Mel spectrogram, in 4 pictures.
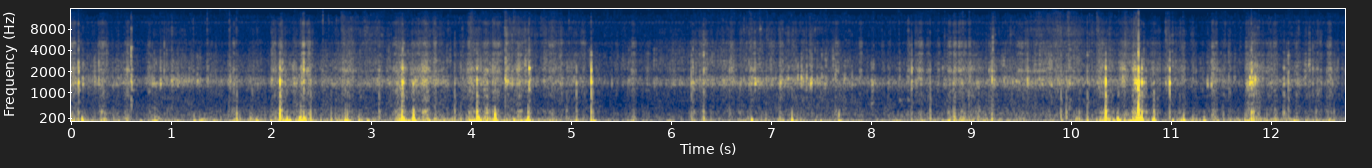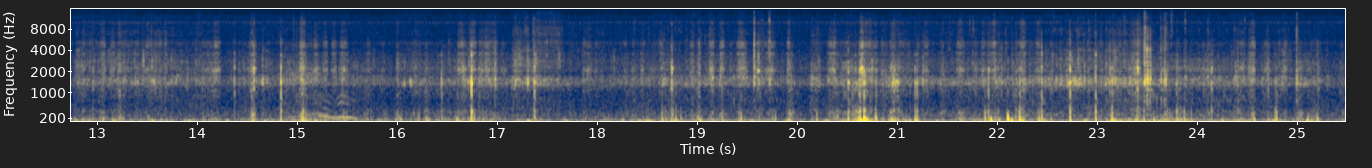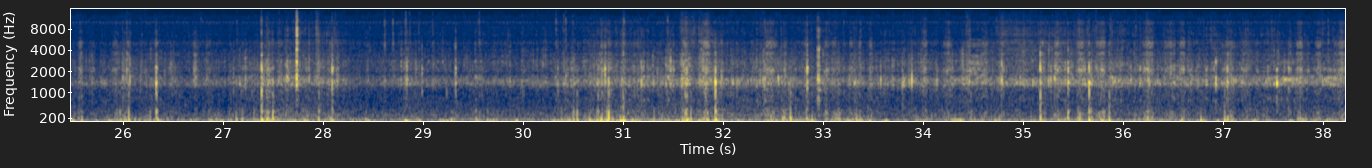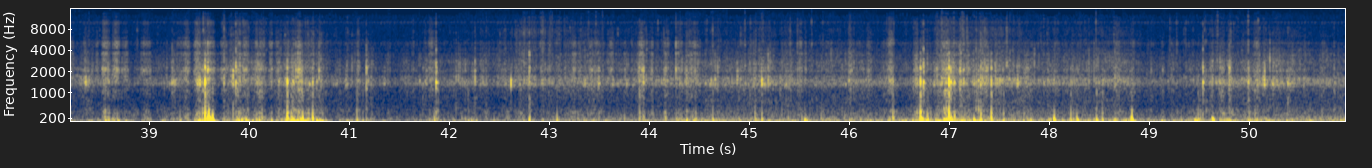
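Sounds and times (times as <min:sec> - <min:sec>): bike rattles and knocks: 0:00.0 - 0:50.9
tyres rumbling on trail: 0:00.0 - 0:50.9
wind buffeting microphone: 0:00.0 - 0:50.9.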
